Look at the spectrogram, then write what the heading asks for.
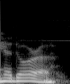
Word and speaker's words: Hedorah: Is it Hedorah or Hedorah, or what's the pronunciation of the Smog Monster? Should be Hedorah.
